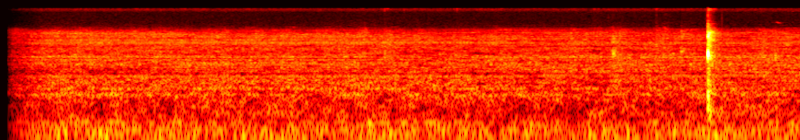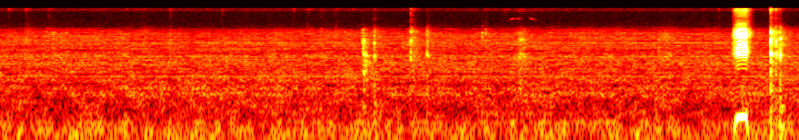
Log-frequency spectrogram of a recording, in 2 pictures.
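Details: Steady mechanical fan hum fills a small indoor room, with faint typing-like clicks and a few brief knocks near the end.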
